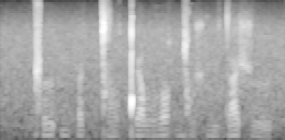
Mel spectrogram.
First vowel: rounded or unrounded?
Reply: rounded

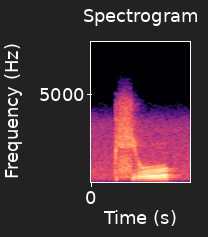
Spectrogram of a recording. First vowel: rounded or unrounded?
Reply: rounded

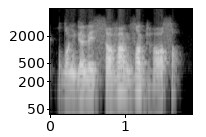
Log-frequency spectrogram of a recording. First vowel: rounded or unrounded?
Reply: rounded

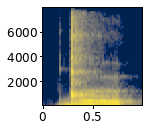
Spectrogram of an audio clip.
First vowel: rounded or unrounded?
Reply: unrounded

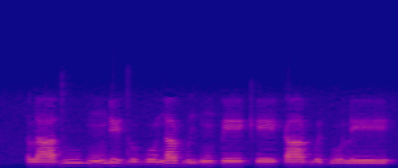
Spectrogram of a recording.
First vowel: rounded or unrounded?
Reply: unrounded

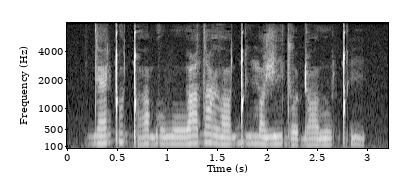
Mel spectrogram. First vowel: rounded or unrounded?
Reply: unrounded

